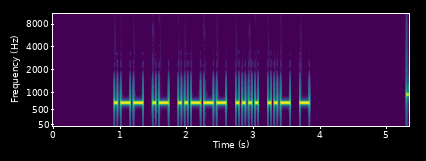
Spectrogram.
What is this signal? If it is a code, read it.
Morse code, heard as a keyed tone, about 25 wpm, 700 Hz. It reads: WA2HUT
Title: USA Call Signs Repeated 2x 25wpm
